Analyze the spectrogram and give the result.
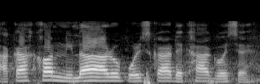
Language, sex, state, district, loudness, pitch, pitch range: Assamese, male, Assam, Hailakandi, -13 LUFS, 155 Hz, 150-170 Hz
